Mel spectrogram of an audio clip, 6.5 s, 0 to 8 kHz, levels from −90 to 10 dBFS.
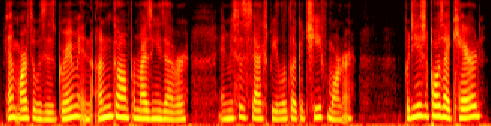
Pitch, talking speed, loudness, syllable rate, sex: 205 Hz, 210 wpm, -18 LUFS, 6.6 syllables/s, female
